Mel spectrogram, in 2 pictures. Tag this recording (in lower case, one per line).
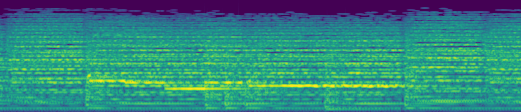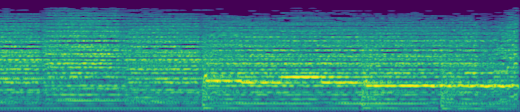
music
